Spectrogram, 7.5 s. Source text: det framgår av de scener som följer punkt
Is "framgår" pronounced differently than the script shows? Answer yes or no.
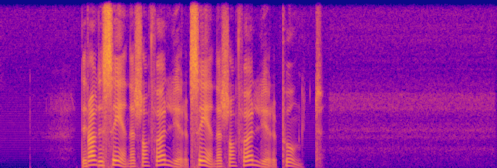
yes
